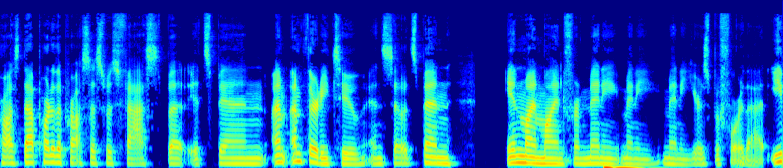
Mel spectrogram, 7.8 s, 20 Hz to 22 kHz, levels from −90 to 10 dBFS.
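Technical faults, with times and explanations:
6.05–6.50 s, phantom power thump: just after "in my mind for", a deep thump peaking at about −5 dBFS and dying away within about 100 ms. A supply switched on or off on a live input pushes a step through the coupling capacitors. Unlike a handling bump, it has no rustle or scrape.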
